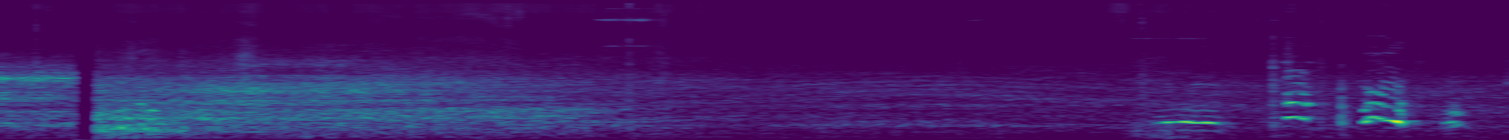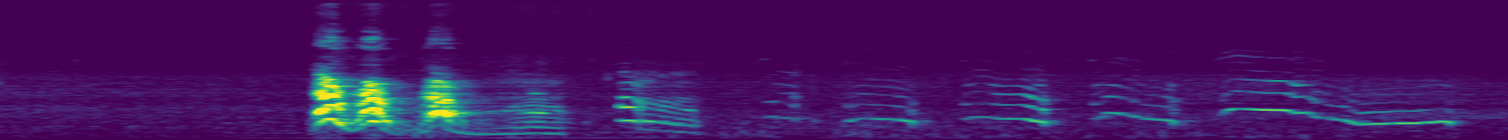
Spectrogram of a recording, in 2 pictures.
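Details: Two dogs, Shira and Enzo, a puppy and an adult, playing in a yard and filmed on a phone. Rustling noise opens, then high whiny yips, a loud burst of sharp barks, and a run of falling yelps roughly once per second.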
